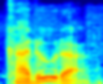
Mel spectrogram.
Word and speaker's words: Karura: Pô, dei uma pesquisada aqui e achei nego falando que o Rei Carla, em japonês, se pronuncia Karura.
